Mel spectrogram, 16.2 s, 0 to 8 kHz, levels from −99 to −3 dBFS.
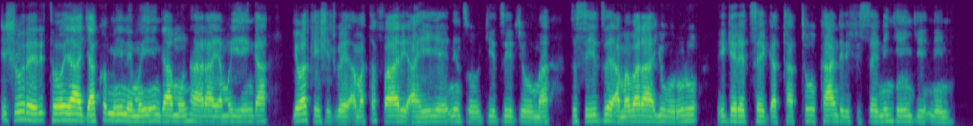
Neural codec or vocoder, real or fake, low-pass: codec, 16 kHz, 8 kbps, FreqCodec, smaller model; fake; 7.2 kHz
